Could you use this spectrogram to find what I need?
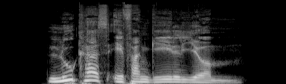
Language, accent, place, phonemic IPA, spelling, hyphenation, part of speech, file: German, Germany, Berlin, /ˈluːkasʔevaŋˌɡeːli̯ʊm/, Lukasevangelium, Lu‧kas‧evan‧ge‧li‧um, proper noun, De-Lukasevangelium.ogg
- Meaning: the Gospel according to Luke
